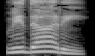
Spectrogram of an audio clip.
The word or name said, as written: ವೇತ್ರ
